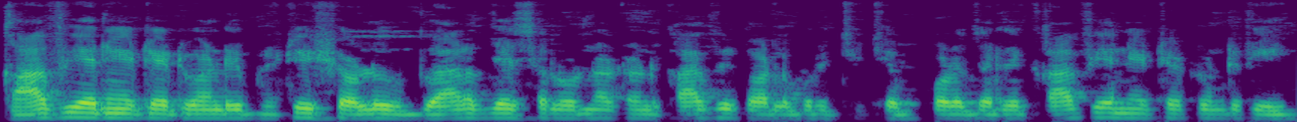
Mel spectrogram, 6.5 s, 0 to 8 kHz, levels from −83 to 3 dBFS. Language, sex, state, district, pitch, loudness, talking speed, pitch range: Telugu, male, Andhra Pradesh, Guntur, 105 Hz, -20 LUFS, 90 wpm, 100-110 Hz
